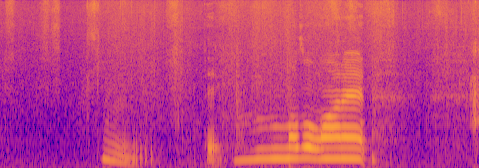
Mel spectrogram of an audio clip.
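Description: A woman speaks briefly close to a microphone.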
